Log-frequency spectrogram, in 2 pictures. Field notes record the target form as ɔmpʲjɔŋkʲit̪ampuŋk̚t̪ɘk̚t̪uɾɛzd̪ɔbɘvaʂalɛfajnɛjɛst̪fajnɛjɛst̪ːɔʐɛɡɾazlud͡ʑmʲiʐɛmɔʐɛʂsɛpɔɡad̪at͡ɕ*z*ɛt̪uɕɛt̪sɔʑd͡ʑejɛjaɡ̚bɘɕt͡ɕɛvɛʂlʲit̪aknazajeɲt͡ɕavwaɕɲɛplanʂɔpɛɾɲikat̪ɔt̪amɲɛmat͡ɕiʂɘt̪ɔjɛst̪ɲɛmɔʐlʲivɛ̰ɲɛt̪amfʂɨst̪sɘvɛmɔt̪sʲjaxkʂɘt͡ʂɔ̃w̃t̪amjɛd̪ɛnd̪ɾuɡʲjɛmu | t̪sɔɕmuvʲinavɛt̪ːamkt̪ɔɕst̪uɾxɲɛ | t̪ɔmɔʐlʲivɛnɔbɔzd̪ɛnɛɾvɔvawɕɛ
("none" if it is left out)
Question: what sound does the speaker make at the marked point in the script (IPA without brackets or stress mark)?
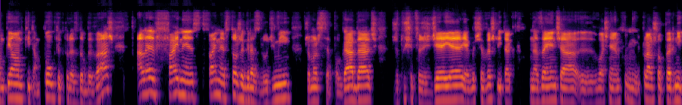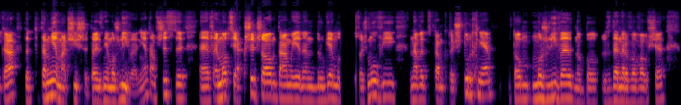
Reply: ʐ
